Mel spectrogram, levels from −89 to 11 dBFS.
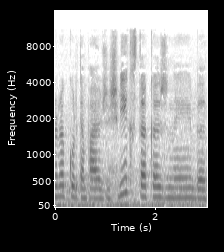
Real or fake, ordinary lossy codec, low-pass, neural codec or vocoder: fake; MP3, 48 kbps; 14.4 kHz; vocoder, 44.1 kHz, 128 mel bands every 512 samples, BigVGAN v2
